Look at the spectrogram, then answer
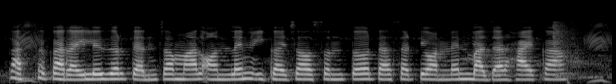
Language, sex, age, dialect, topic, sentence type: Marathi, female, 18-24, Varhadi, agriculture, statement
